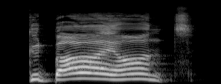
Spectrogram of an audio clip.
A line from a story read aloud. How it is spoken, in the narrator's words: the boy cried into the sea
